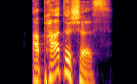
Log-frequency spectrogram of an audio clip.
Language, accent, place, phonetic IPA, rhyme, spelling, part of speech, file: German, Germany, Berlin, [aˈpaːtɪʃəs], -aːtɪʃəs, apathisches, adjective, De-apathisches.ogg
- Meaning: strong/mixed nominative/accusative neuter singular of apathisch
